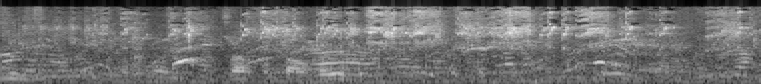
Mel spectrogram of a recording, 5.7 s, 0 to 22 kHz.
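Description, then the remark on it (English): A dense chorus of many small birds chirping and squeaking continuously in the bird and pet shop section of the Souq Waqif market, where about 20 or 30 stalls sell birds, layered over a busy murmur of people talking in the background. “We're in the section of the Souq Waqif that is full of birds, like bird shops and pet shops. Can you hear them?”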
